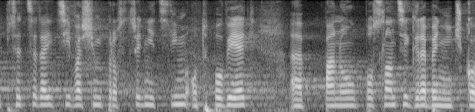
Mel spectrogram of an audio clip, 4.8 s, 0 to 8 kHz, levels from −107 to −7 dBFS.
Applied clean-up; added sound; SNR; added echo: none; none; none; none.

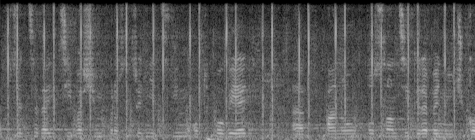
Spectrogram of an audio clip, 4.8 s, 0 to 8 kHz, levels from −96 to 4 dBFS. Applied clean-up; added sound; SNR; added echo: none; Tools; 3 dB; reverberation time 1.0 s.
